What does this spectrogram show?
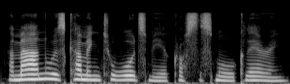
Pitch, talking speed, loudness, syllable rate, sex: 200 Hz, 205 wpm, -16 LUFS, 5.1 syllables/s, female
